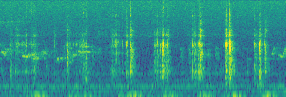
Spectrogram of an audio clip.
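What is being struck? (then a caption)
Cherry wood blank scraped by a steel knife. A steel carving knife shaves and scrapes the edge of a solid, flat, narrow cherry wood spatula blank, held in a gloved hand against a leather apron. It makes a series of short, crisp, dry scraping strokes with a bright rasp, each fading almost at once over a soft low rumble.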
